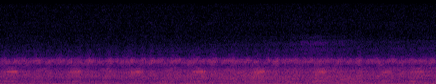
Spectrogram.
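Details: Frog chorus filling the darkness at dawn beside the Deokso IC expressway during the monsoon rainy season, light fog and little traffic: dense overlapping croaks, pulsed bursts about once a second over a steady hum and a constant high drone.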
